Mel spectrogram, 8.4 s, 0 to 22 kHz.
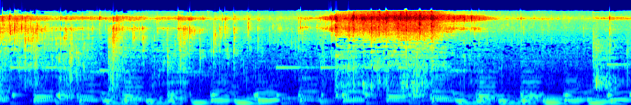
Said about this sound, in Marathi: कांदा आपला थोडा भाजून झालेला आहे। याच्यामध्ये 1 पाव चमचा होईल एवढी हळद घालू।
